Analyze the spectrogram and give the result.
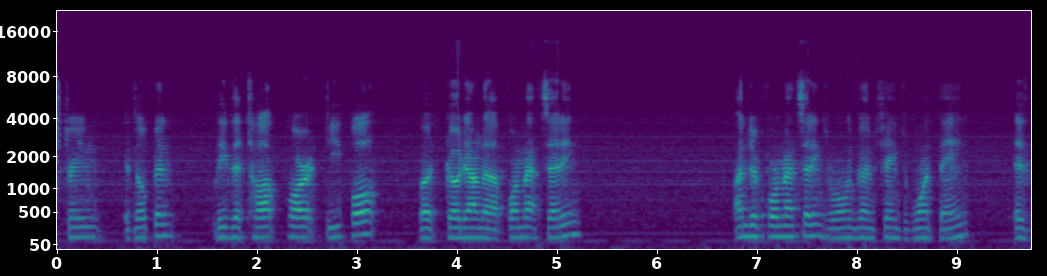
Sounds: Speech

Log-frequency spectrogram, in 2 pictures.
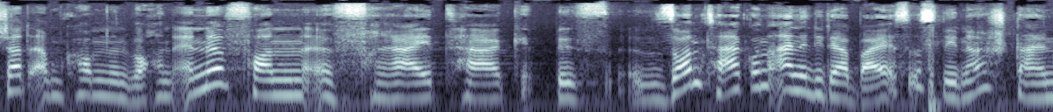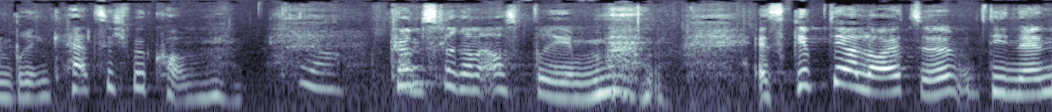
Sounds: Speech

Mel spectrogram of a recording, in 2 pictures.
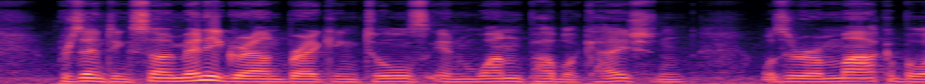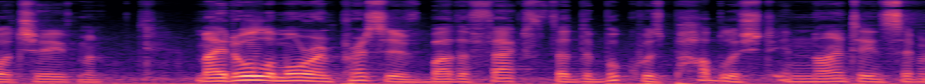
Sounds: Speech

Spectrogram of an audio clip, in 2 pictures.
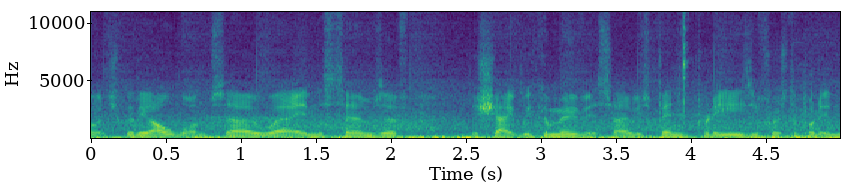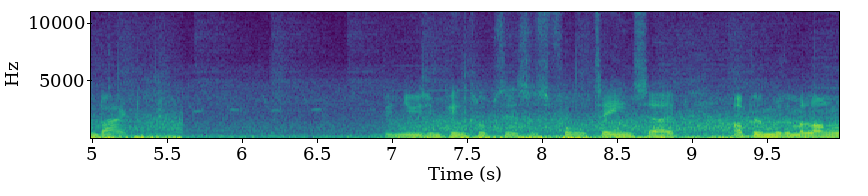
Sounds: Speech

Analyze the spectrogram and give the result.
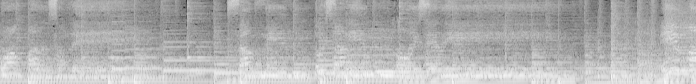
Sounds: Music, Happy music, Singing

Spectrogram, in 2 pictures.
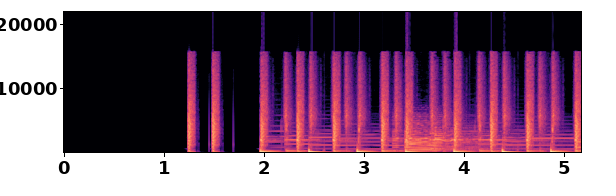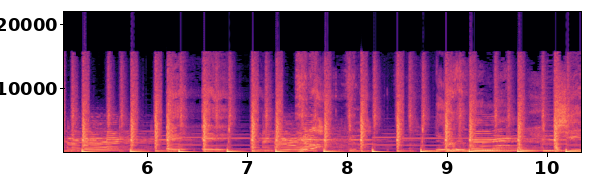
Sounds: Afrobeat

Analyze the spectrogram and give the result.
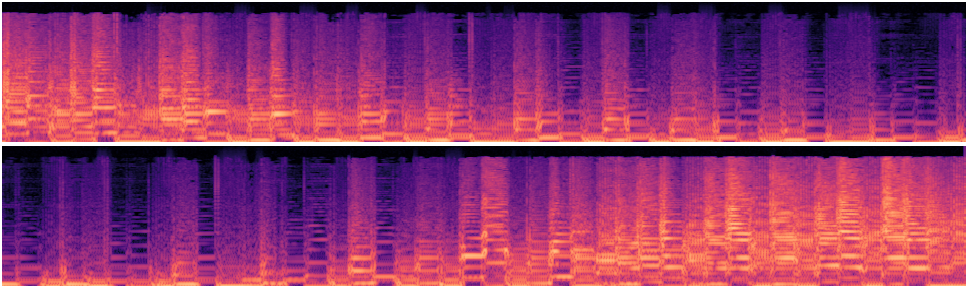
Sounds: Music

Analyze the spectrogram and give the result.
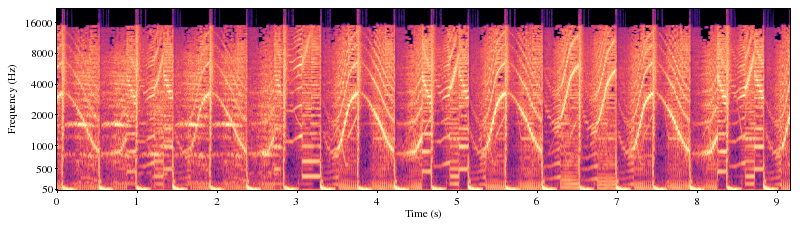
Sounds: Music

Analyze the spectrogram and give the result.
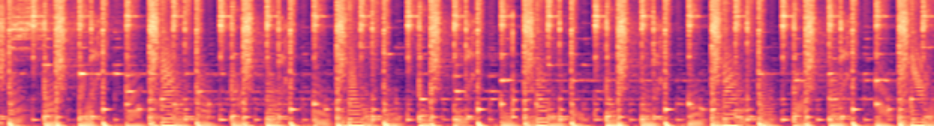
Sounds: Music

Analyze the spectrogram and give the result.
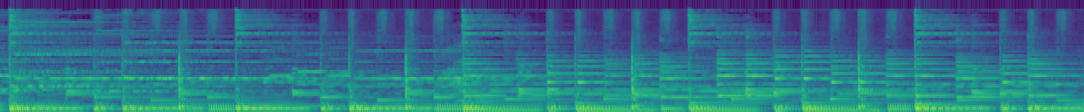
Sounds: Music

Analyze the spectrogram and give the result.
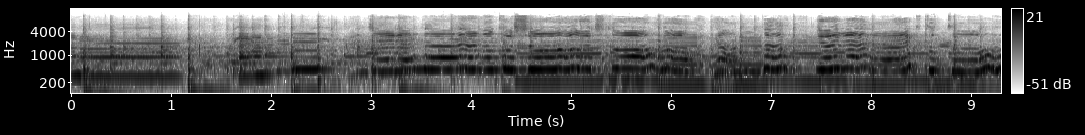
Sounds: Music

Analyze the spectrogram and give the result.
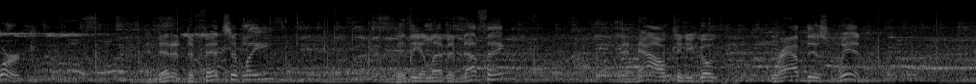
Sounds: basketball bounce

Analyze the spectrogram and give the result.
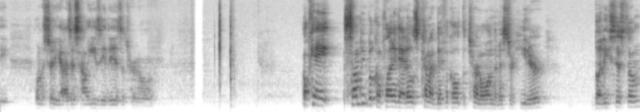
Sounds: Speech

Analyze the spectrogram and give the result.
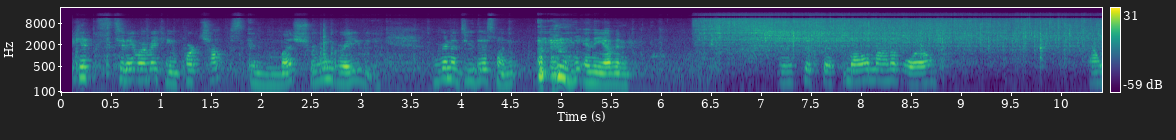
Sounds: Speech

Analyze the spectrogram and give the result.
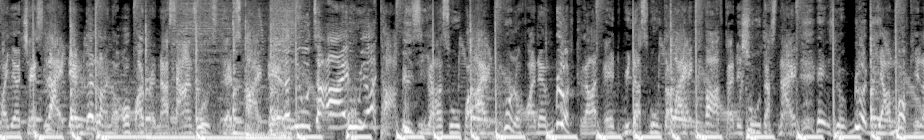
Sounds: Music

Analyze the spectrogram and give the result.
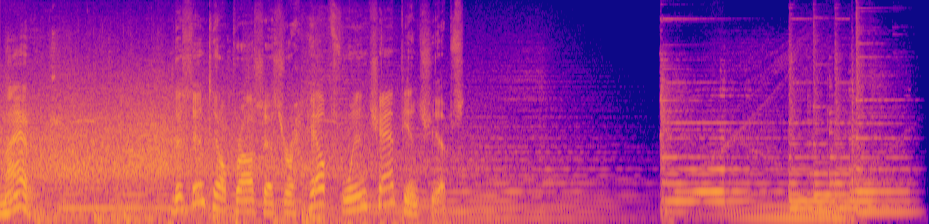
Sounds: Music, Speech

